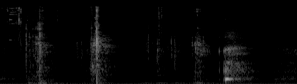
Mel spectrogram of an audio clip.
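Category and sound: household object, keys jangling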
